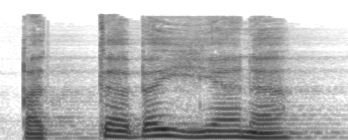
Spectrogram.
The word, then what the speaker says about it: قد تبين: قد تبين، فقد لونت الدال بلون الرمادي إشارة من مصحف التجويد إلى أنها لا تلفظ في حالة الوصل، فيصير النطق هكذا قد تبين. قد تبين، ومن الخطأ أن تقول قد تبين.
